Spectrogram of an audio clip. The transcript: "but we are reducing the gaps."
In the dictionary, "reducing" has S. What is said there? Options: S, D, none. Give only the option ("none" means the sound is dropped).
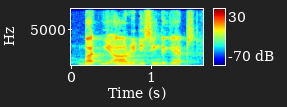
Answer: S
